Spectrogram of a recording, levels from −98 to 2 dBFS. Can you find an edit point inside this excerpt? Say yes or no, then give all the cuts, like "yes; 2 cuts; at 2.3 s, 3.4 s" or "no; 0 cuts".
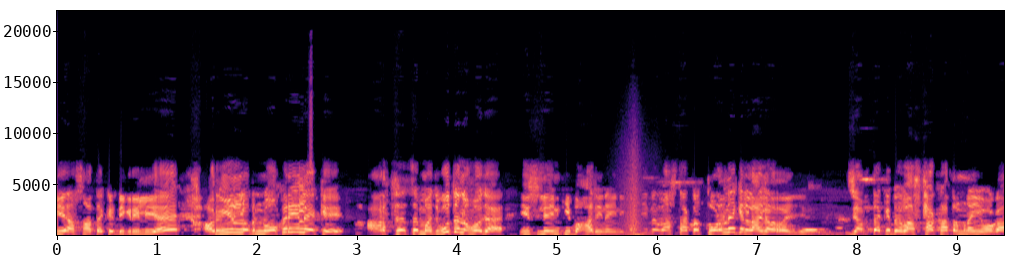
yes; 1 cut; at 5.8 s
